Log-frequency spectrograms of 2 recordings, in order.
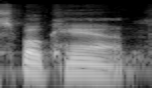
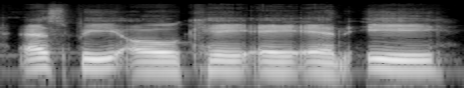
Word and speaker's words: Spokane: I think it was Spokane.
